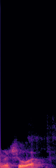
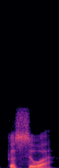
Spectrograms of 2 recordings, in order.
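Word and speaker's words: goxua: Yeah, Gosua. Gosua. Yes. So the X in Basque is a S sound. No, it's like in Spanish.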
